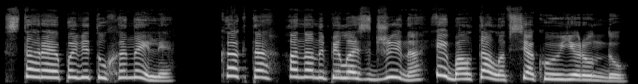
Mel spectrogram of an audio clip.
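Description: A woman doing a shrill nasal young maidservant. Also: very animated, a little slow, no room sound, studio quality. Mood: evasive. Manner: sharp, quarrelsome retorts.

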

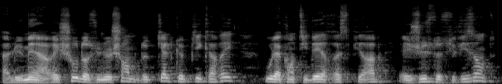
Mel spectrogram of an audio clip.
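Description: A man's voice: medium pitch, animated, moderate pace, a little mellow, breathy edge. A man reading the lines of a curt, irritable old male scientist in an audiobook, scolding sharply. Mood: angry.

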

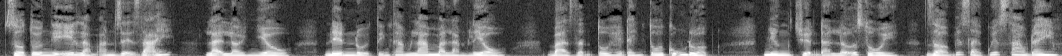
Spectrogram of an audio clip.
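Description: A weak, remorseful older father, read by a woman in a sighing, pleading tone with a mellow, warm voice. Dry and close, with no room sound behind the storybook reading. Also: on the low side, moderate pace, dry recording, lightly acted.

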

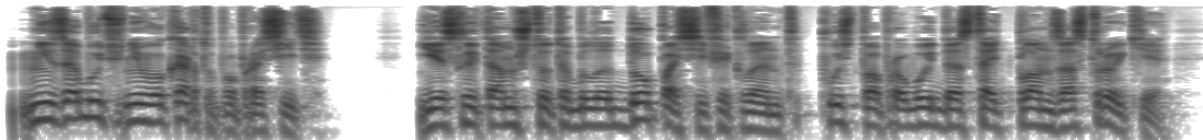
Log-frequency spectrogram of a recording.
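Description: A man voicing an excitable male friend who blurts out sharp, sardonic remarks and sudden ideas. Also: mid-range voice, fairly quick, voice pushed up, natural voice. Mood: insistent. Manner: abrupt, sardonic outbursts.

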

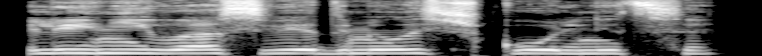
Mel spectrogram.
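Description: A woman narrating a first-person novel in a wry, expressive way. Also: fairly high pitch, fairly quick, dry recording, studio quality. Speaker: audiobook narrator.

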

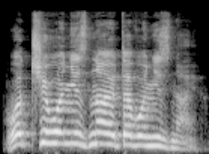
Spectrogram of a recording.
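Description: A woman voicing a hoarse, jovial, hard-drinking middle-aged man in an audiobook, drawling slowly. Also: sits high, animated, pitched above the performer's own voice. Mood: gruff. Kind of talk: audiobook reading.

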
